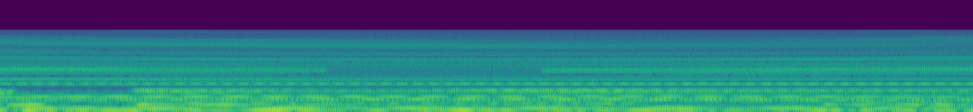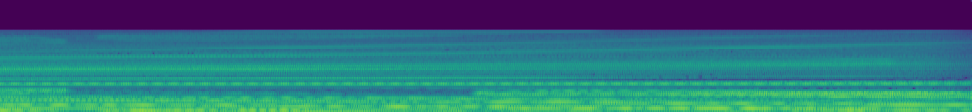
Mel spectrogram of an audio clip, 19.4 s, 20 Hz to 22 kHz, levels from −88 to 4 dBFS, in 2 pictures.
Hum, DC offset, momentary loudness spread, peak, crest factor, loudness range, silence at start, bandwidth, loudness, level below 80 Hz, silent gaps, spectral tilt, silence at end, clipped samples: none; under 0.1%; 4 LU; -4 dBFS; 14 dB; 2 LU; 0 s; 8.4 kHz; -19 LUFS; -30 dBFS; none; -6 dB/octave; 0 s; under 0.1%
